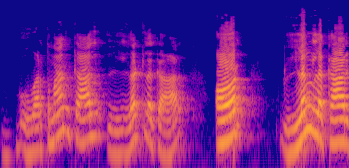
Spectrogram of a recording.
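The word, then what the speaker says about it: लङ्: कई बच्चे इसका उच्चारण थोड़ा गलत करते हैं। ये ड नहीं है, ये क्या है? लंग। इसको पढ़ेंगे लंग लकार।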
